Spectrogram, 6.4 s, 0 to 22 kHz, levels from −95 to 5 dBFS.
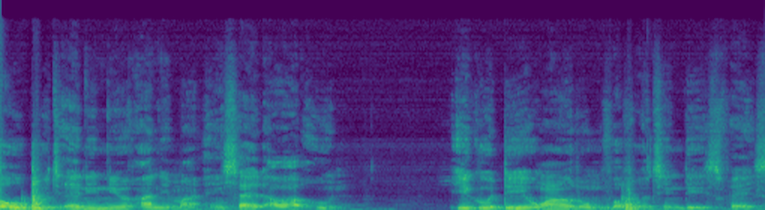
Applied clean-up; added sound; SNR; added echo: none; none; none; reverberation time 0.2 s.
